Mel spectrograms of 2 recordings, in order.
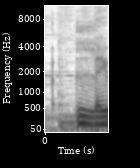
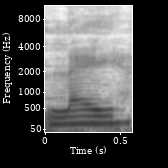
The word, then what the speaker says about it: Ley: I'm a web novel reader, and quite often the translators there spelled it Ley, L-E-Y, and so I tend to pronounce it that way, but that might just be me being wrong rather than CBR.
